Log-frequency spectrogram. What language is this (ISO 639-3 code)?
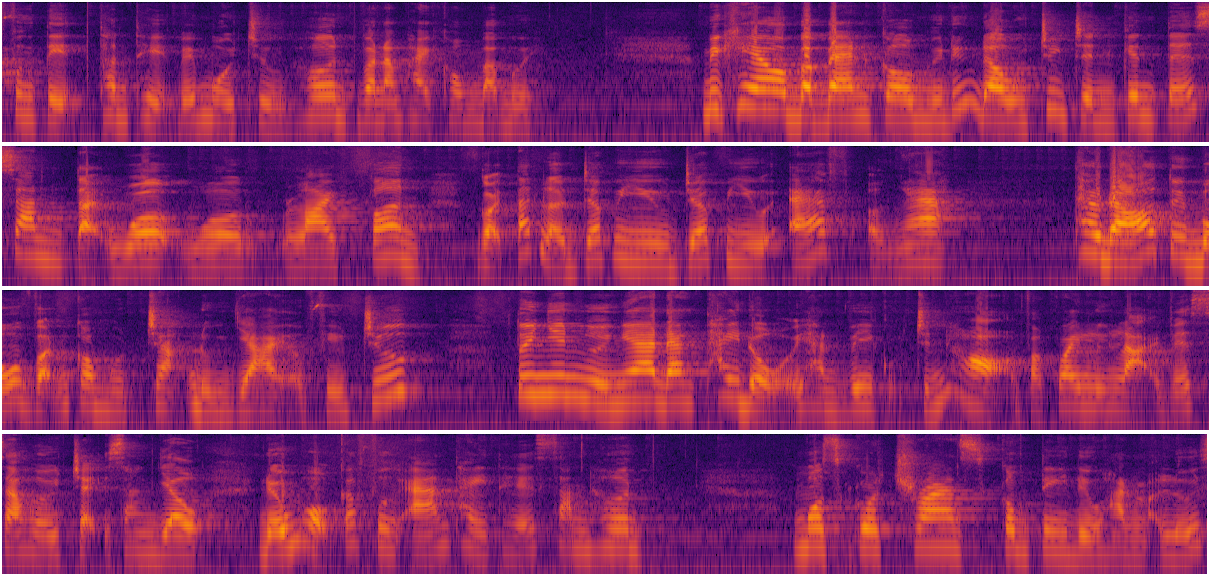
vie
